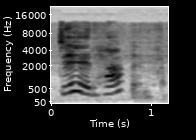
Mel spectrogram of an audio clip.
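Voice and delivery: plain reading voice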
